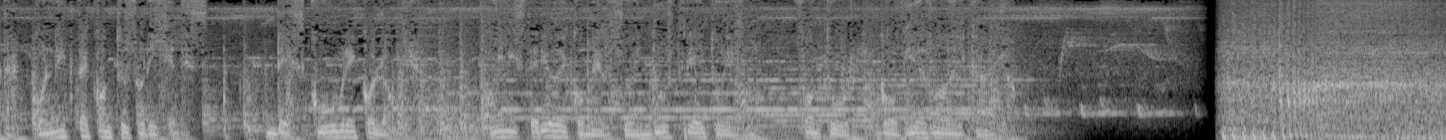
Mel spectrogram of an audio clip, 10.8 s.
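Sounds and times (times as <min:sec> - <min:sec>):
bird chirps: 0:00.0 - 0:09.1
speech: 0:00.4 - 0:07.8
motor scooter engine running: 0:09.1 - 0:10.8.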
